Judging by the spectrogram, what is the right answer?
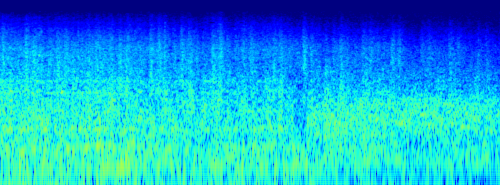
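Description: A rapid train rushes past with a dense, loud roar and broad rumble, a continuous rushing wash of sound with no voices.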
